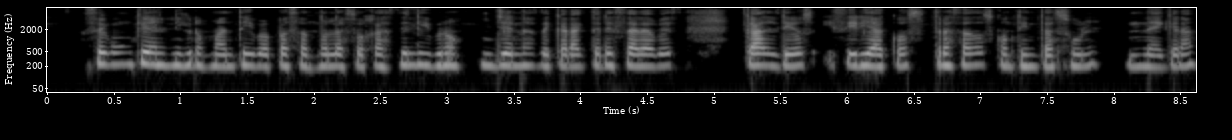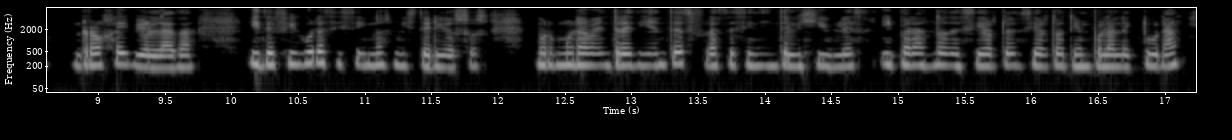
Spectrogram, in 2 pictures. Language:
Spanish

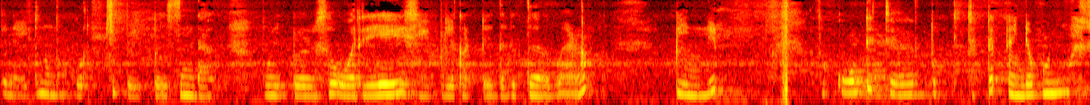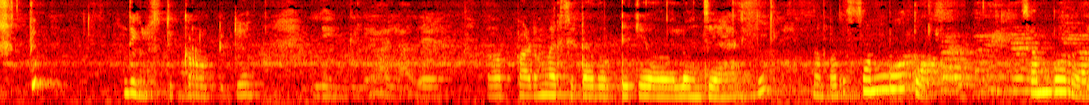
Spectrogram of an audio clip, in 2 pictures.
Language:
Malayalam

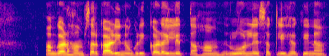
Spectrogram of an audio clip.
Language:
Magahi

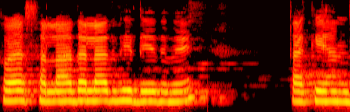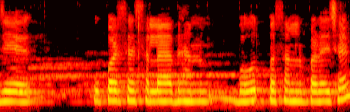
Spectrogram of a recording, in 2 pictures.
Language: Maithili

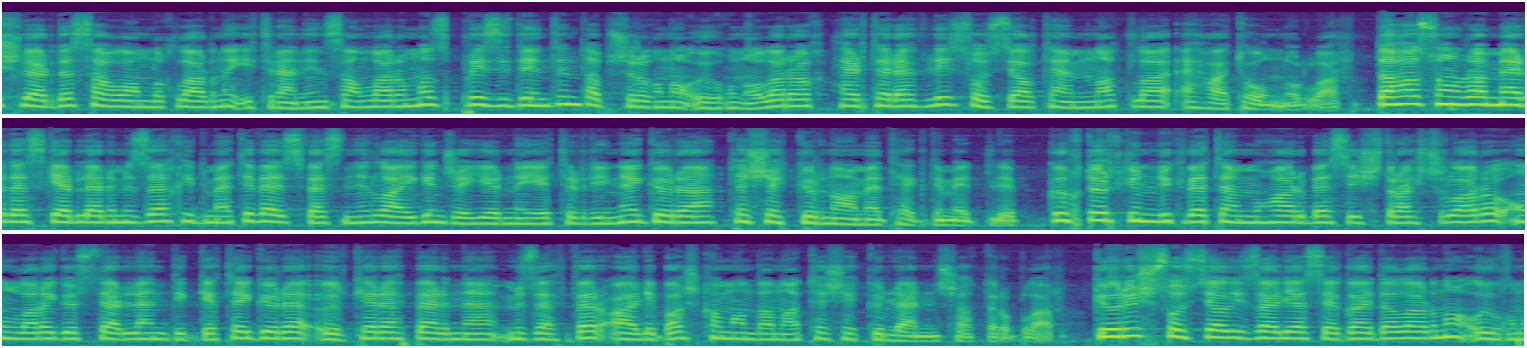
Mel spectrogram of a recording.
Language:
Turkish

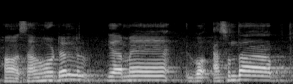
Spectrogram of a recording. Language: Odia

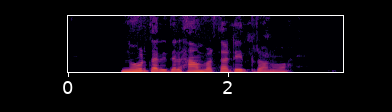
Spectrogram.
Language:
Pashto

